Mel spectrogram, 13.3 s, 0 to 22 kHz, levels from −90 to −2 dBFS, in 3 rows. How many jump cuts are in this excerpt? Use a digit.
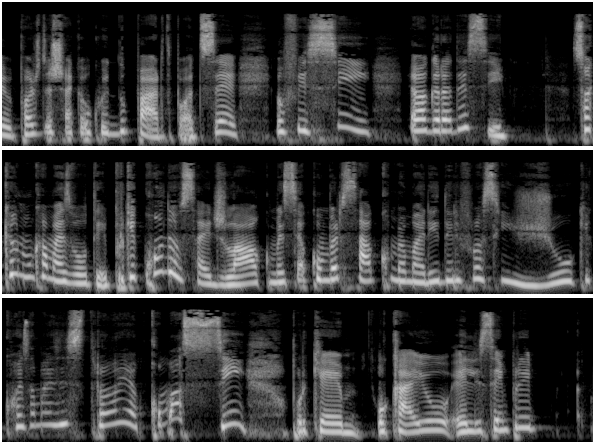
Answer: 0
